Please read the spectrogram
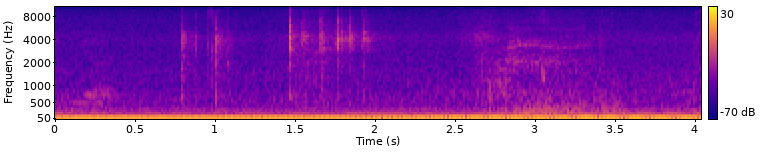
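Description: Computer keyboard keys clicking: a couple of single keystrokes, then a quick run of about five, then a few fainter ones, over a steady low hum on the recording.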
